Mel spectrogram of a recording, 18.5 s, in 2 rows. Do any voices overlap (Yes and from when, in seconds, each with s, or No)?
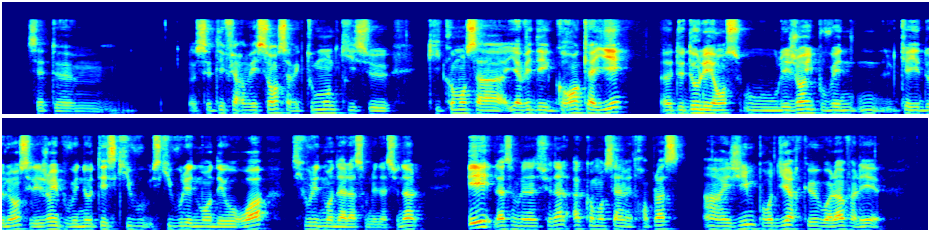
No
